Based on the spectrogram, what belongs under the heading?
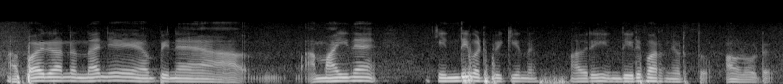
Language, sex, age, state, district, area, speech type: Malayalam, female, 60+, Kerala, Malappuram, rural, spontaneous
